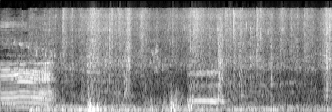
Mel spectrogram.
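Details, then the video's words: Cattle on a traditional village farm walking back to the barn along the village road: a harmonic, slightly falling moo opens, a short higher call follows near the end, over a steady low rumble. "Sound of cows"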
